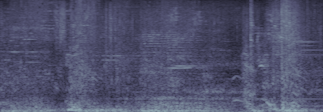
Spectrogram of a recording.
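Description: Heavy blows crash.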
